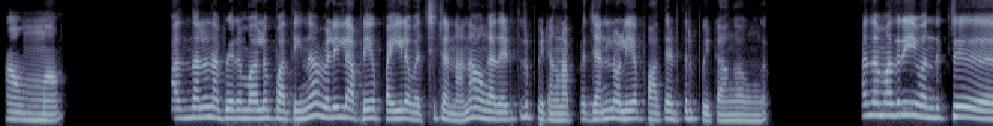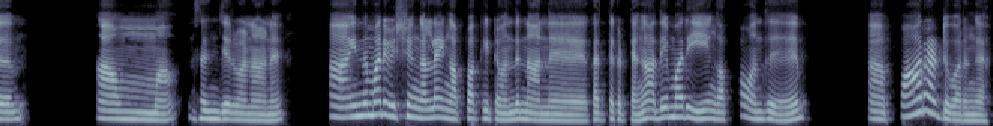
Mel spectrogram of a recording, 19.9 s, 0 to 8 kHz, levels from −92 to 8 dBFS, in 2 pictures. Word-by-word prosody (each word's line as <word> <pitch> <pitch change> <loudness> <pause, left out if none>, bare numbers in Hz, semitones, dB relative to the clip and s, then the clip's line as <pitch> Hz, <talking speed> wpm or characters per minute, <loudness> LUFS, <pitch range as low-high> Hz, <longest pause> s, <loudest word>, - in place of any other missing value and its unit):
ஆமா. 160 -2 -1 1.2
அதனால 220 +2 0
நான் 215 -2 0
பெரும்பாலும் 200 0 +1
பாத்திங்கன்னா, 190 +6 +1
வெளியில 225 -1 +4
அப்படியே 200 +2 +1
பையில 190 +1 +4
வச்சுட்டே 195 +4 -1
நானு. - - 0
ஆனா 220 +6 +1
அவங்க 200 -4 +2
அத 175 - +1
எடுத்துட்டு 210 +6 -6
போய்ட்டாங்க 165 -4 -2
நான் 170 +2 -7
ஜன்னல் 195 +3 +1
வழியா 190 +1 +3
பாத்தே 170 +2 -1
எடுத்துட்டு 185 +1 -5
போய்ட்டாங்க. 150 -1 -3
அவங்க 145 0 -4 1.0
அந்த 275 +1 +3
மாதிரி 280 +1 +4 0.2
வந்துட்டு, 225 +2 0 1.4
ஆமா 175 -3 0 0.4
செஞ்சுருவே 175 -4 0
நானு 150 0 0 0.8
இந்த 265 +1 +2
மாரி 295 0 +4
விஷயங்கள்லா 225 -3 +2
எங்க 190 -3 +1
அப்பாகிட்ட 190 -1 -3
வந்து 170 +3 +1
நானு 155 -1 0 0.4
கத்துக்கிட்டேங்க. 165 0 -2
அதேமாரி 230 +1 0 0.2
எங்க 180 -2 -2
அப்பா 170 +9 -14
வந்து 180 -1 -1 1.0
அ - - 0 0.3
"பாராட்டுவாருங்க 200 - +1
185 Hz, 125 wpm, -24 LUFS, 165-215 Hz, 1.4 s, வெளியில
